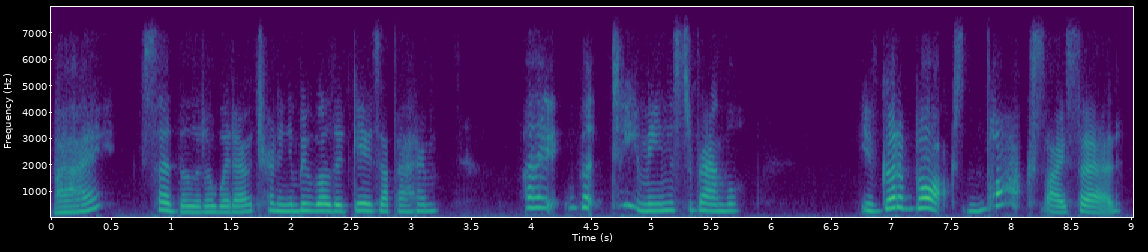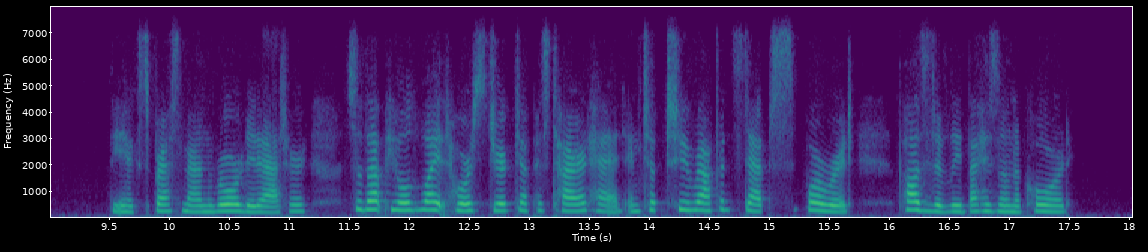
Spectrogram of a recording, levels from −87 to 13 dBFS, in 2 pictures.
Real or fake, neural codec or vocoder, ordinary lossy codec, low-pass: fake; codec, 16 kHz in and 24 kHz out, 0.8 kbps, FocalCodec, streaming, 65536 codes; Opus, 32 kbps; 7.2 kHz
